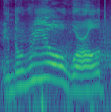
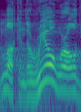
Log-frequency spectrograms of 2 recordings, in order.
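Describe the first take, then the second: First: Slow, higher mock-lecturing "In the real world"; mocking professor. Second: "Look, in the real world" said slowly but near plain; understated stern lecture; earnest retelling. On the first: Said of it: "They love it when professors say to them". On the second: Retold or imitated. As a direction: state it like a firm professor. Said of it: "When I pointed out that".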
